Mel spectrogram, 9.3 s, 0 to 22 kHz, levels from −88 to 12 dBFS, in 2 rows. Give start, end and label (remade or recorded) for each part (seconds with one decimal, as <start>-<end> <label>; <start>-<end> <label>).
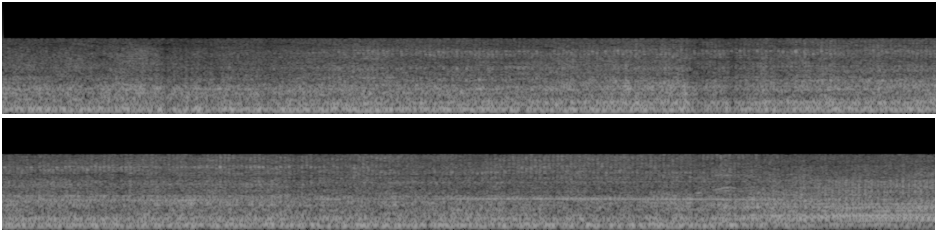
0.0-9.3 recorded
